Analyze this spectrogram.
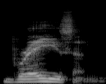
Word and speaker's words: brazen: the braen okay and where is the big syllable in that word brazen the first brazen bra bra Brazen how about the word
